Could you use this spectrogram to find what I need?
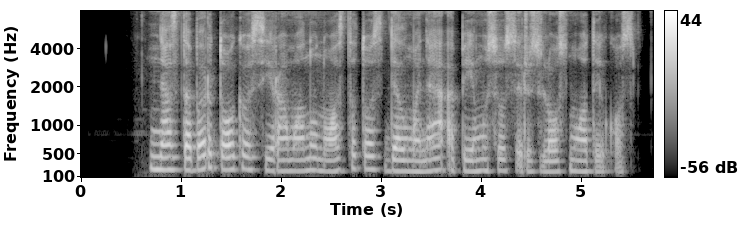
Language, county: Lithuanian, Marijampolė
